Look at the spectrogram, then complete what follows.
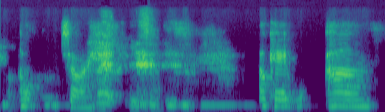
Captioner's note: woman Speaking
